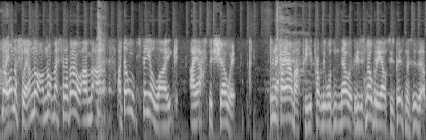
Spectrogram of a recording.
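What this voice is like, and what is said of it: Northern English accent. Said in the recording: “I've got a northern accent, so I think that just anyone who's not from where I'm from always thinks I'm a bit miserable”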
